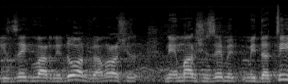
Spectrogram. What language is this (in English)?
Hebrew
